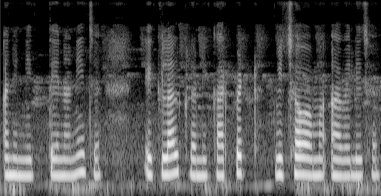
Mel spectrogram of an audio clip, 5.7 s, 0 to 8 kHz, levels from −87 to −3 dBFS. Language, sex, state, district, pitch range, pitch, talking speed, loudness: Gujarati, female, Gujarat, Valsad, 210-225 Hz, 220 Hz, 115 wpm, -18 LUFS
